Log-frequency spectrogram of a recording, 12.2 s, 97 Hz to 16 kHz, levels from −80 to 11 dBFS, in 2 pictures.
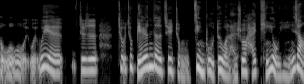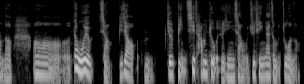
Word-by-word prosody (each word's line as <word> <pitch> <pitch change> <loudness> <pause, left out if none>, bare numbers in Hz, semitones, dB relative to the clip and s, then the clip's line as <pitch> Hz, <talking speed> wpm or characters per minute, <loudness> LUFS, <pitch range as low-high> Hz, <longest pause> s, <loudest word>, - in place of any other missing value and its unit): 我 - - +2
我 420 - -1
我 395 - -1
我 250 - +3
也 220 -9 +3 0.3
就 225 0 +1
是 225 0 +3 0.4
就 250 - -2
就 270 +3 -1
别 210 -5 +3
人 275 +3 +6
的 250 -6 +4
这 225 +1 -1
种 185 -4 -8
进 240 -8 +4
步 205 -3 +1
对 235 +7 +2
我 180 -6 +3
来 155 - -8
说 210 +5 +1
还 200 0 -3
挺 205 0 -2
有 215 -10 +3
影 170 +6 -2
响 250 -10 +3
的。 - - -6 0.4
呃， 175 +7 -3
但 260 -3 +6
我 205 +2 +8
有 185 -6 +5
想 - - -8
比 - - -8
较 - - 0 0.2
嗯， - - -9 0.3
就 180 - +2
是 - - -4
摒 195 +4 -4
弃 220 0 0
他 190 -1 -5
们 185 -1 +1
对 185 - +1
我 - - -3
的 - - -5
影 145 -2 -3
响， 150 - -6
我 - - -9
具 180 - -2
体 165 - -4
应 155 - -2
该 165 -1 -2
怎 - - -4
么 - - -7
做 150 -7 -2
呢？ - - -10
210 Hz, 265 characters per minute, -21 LUFS, 175-235 Hz, 0.4 s, 我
